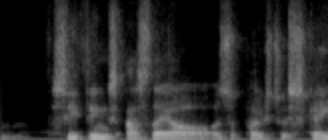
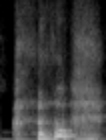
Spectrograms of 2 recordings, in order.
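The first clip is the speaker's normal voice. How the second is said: loud, high burst of laughter; real laugh; 11 semitones higher, 9 dB louder than usual. Real, not acted. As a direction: burst out laughing at your own joke. Laughs at his own joke.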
